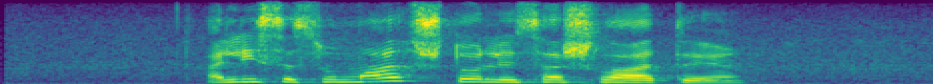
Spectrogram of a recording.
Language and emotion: Russian, angry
